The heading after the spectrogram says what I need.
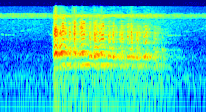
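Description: A wild turkey gobbles once, a loud, rapid, rattling burst of throaty notes lasting about a second, fading at the end over a faint steady hiss.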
